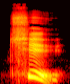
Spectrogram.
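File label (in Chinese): "qu", Mandarin Chinese, female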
